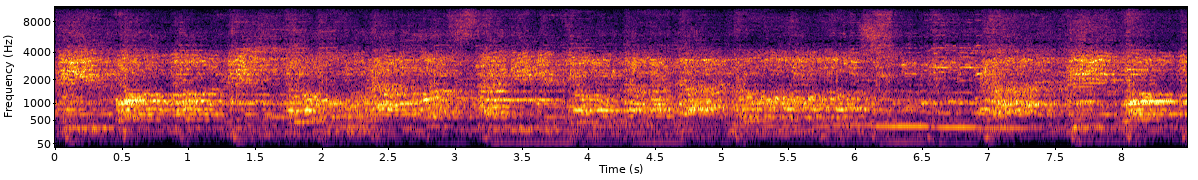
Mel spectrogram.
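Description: Greek popular song performed live: a mixed group of male and female singers sing together in unison over a band with a steady beat and bass line.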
